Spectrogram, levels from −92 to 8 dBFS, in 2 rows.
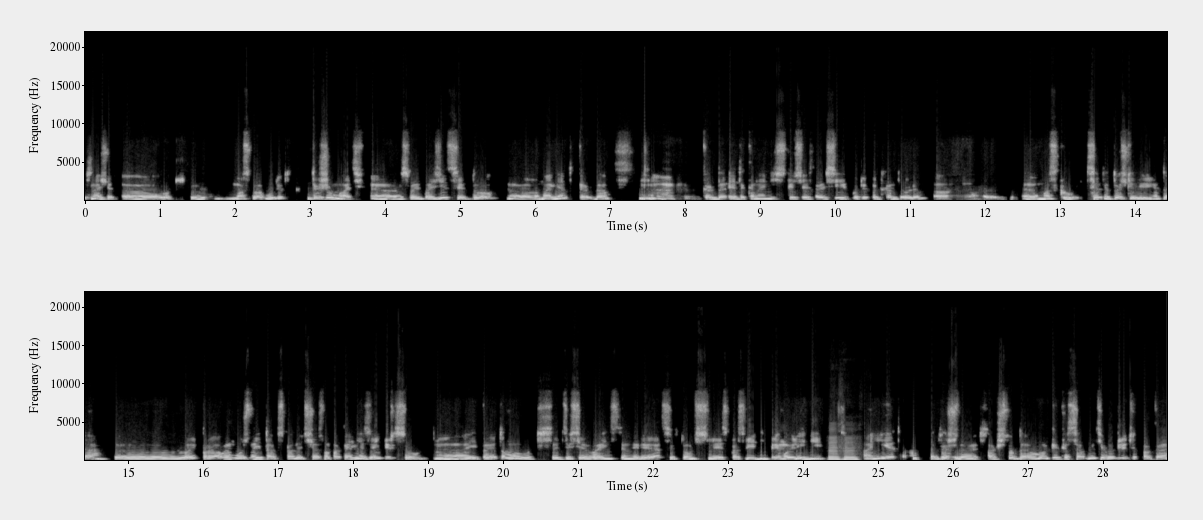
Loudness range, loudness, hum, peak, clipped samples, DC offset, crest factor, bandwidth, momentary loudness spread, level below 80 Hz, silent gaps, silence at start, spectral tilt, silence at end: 2 LU; -17 LUFS; none; -6 dBFS; under 0.1%; under 0.1%; 10 dB; 9.2 kHz; 5 LU; -60 dBFS; 0.45-0.50 s, 5.57-5.61 s, 11.27-11.32 s, 12.45-12.49 s, 13.31-13.36 s, 19.02-19.08 s; 0 s; -5 dB/octave; 0 s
